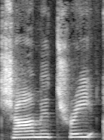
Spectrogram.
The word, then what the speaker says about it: geometry: The Sacred Geometry of Chance. Então, geometry, tá? Pensa que esse ja é uma sílaba só, não é geo, como a gente pensa em português, tá?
